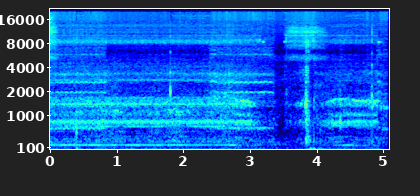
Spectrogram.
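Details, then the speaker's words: Roomba S9+ robot vacuum on an early learning run: steady motor hum with an unchanging thin whine as it keeps driving straight back instead of shimmying free; stuck, its wheels spinning without traction (freewheeling). "You think it try to go back and forth, left or right, and jiggle itself free like an intelligent robot. But it's just powering through, freewheeling."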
